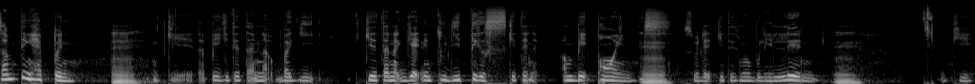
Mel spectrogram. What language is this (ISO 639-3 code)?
msa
